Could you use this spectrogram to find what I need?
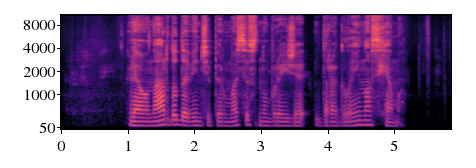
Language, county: Lithuanian, Panevėžys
